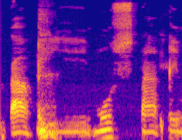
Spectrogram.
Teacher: Mus mus pastikan domah itu mesti mencucu ya. Domah itu mesti mencucu muss ditarik mus gitu.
